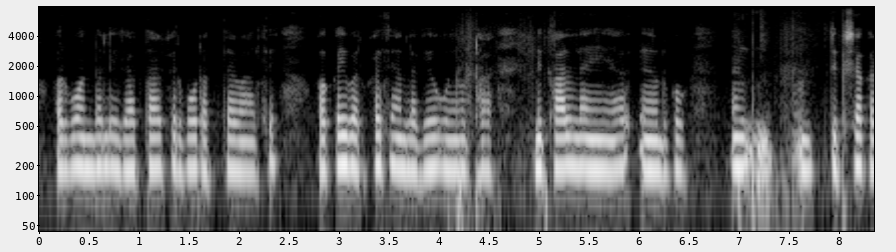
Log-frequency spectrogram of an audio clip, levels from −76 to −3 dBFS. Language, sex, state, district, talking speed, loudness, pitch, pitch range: Hindi, female, Jharkhand, Jamtara, 170 wpm, -19 LUFS, 185 Hz, 180-190 Hz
